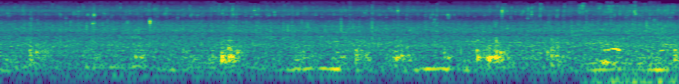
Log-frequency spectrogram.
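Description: Marinated chicken cooking in oil in a covered pan, a soft continuous sizzle and bubbling with light patter, fairly quiet and even, with no clear speech.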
